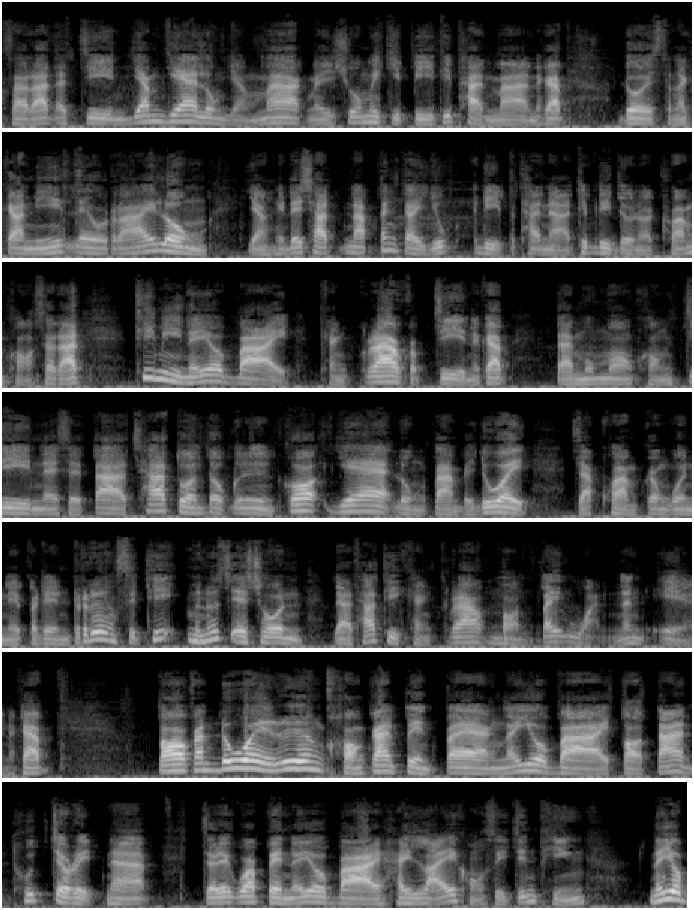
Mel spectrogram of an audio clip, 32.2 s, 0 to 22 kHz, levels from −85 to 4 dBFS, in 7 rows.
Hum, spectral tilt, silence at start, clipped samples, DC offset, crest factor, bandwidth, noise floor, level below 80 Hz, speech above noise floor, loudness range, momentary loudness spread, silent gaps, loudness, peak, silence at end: none; -5 dB/octave; 0 s; under 0.1%; under 0.1%; 22 dB; 14 kHz; -49 dBFS; -56 dBFS; 23 dB; 8 LU; 14 LU; none; -25 LUFS; -4 dBFS; 0 s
